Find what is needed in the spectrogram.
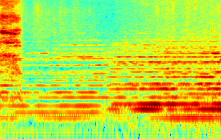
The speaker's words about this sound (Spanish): Noé estuvo mirando cuándo dejaría de llover, pero la lluvia continuaba. Llovía y llovía como si nunca fuera a parar.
